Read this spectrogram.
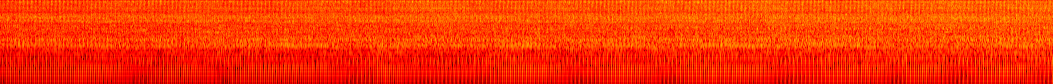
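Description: A small engine rattles steadily close by and grows slightly louder as it approaches.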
